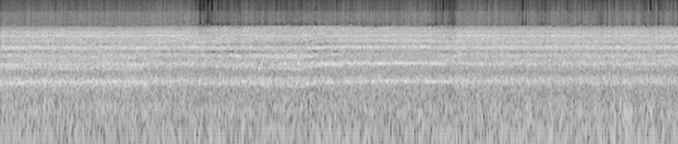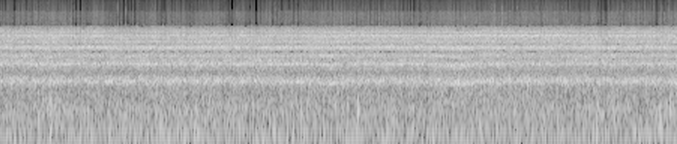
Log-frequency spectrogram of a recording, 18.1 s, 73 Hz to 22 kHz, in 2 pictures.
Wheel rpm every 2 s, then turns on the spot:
210, 220, 230, 230, 230, 230, 230, 230, 230.
none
